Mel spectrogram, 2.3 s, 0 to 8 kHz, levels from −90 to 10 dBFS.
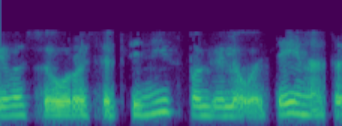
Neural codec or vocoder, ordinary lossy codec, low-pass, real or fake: none; AAC, 16 kbps; 7.2 kHz; real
